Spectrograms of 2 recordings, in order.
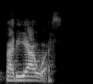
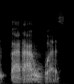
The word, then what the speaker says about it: paraguas: Yo decía, por ejemplo, había alguien que decía, ay, es que es el pariaguas. Yo decía, así no se dice, se dice paraguas.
